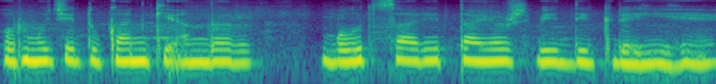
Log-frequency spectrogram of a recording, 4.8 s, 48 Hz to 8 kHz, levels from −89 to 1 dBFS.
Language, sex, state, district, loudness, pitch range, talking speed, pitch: Hindi, female, Arunachal Pradesh, Longding, -13 LUFS, 185-200 Hz, 140 wpm, 195 Hz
